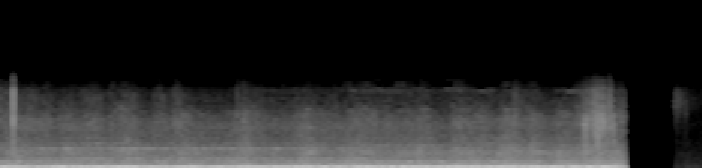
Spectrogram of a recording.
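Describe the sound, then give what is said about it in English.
A subway train rumbles along at steady speed after its doors close, heading to Fullerton station, a loud continuous low roar with rattling hiss filling the cabin, then the sound cuts off abruptly near the end. No one speaks. “Fullerton is next. Doors open on the right at Fullerton. Transfer to Brown Line trains at Fullerton.”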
